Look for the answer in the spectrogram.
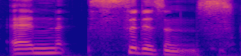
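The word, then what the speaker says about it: NCTzen: Um, NCT has and, and citizens, uh, pronounced N citizens, a Super Junior fans ELF, mm.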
